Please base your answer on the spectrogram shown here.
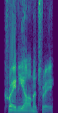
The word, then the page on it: craniometry: British English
